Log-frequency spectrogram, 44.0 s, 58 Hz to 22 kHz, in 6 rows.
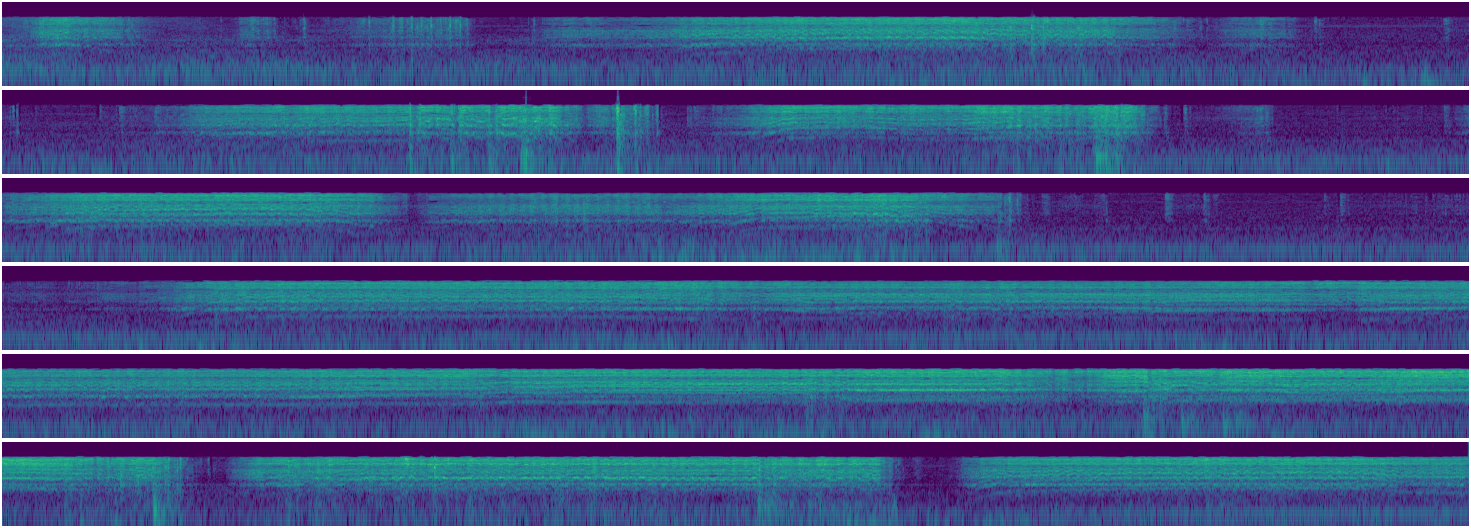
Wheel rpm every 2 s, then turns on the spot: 30, 50, 150, 10, 100, 90, 140, 80, 90, 100, 0, 60, 150, 130, 130, 150, 200, 220, 190, 160, 140, 180.
18-20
